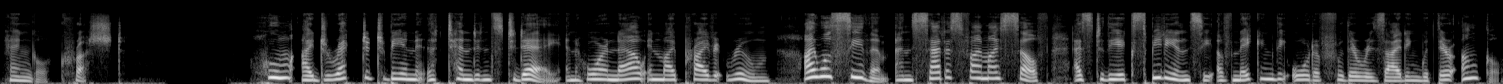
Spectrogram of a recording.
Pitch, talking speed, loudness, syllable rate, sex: 220 Hz, 155 wpm, -17 LUFS, 4.9 syllables/s, female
